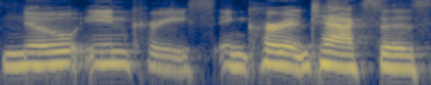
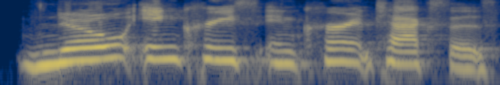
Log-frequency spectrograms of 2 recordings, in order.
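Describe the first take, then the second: First: Said in the usual way. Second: "no increase in current taxes" said slowly and higher, each word weighted; emphasized. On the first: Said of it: "That's what I wanna emphasize". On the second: Real, not acted. Bond presenter stressing the key point to the council, slow and emphatic. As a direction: lean on "no" and slow right down. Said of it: "I wanna emphasize that".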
